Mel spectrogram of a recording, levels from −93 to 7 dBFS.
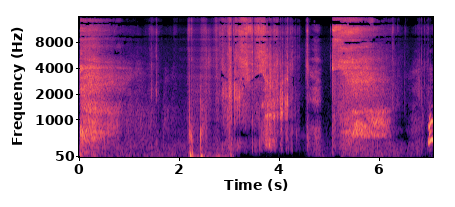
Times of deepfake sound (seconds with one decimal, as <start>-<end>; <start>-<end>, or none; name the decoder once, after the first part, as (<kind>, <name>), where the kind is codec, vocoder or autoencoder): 2.0-2.8 (autoencoder, DAC-VAE)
